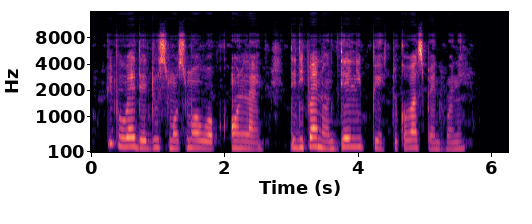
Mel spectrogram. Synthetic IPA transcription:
pipuwɛdedusmɔsmɔlwɔkɔ̃nlãɪ̃ndedipɛ̃ndɔ̃ndelipetukɔvaspɛ̃ndmɔni

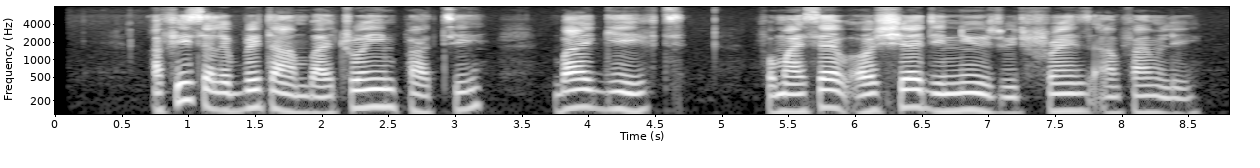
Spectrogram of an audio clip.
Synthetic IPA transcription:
aɪfisɛlɛbɹetãmbaɪtʰɹoĩnpʰatʰi | baɪɡift | fɔmaɪsɛlfɔʃɛdinjuzwidfɹɛ̃ndzã̰nfamili

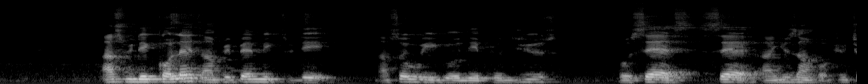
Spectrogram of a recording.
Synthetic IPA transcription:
aswidekɔlɛk̚tãnpɹipɛmiktude | nasowiɡodepɹodjus | pɹosɛsː | ɛfãnjuzãmfɔ̰fjut͡ʃɔ

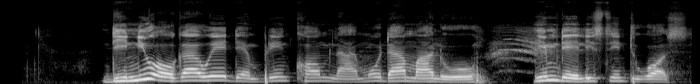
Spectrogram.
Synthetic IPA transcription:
dinjuɔɡawedɛ̃mbɹĩŋkʰɔ̃mnamodamanohĩmdelistĩntuɔs

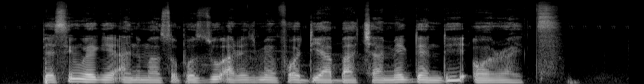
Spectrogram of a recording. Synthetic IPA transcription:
pʰɛsĩnweɡɛʔanĩmalsɔpʰos̬duʔa̰ɾẽɲd͡ʒmɛ̃ntfɔdiabat͡ʃamek̚dɛ̃mdeʔɔlɹaɪt

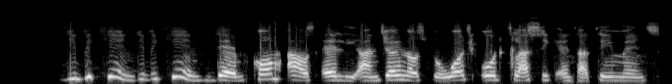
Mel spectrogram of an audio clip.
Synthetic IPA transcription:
dibikʰĩndibikʰĩndɛ̃mkɔ̃maʊtɛliãnd͡ʒɔ̃ɪ̃nɔstowɔt͡ʃodklasikɛ̃ntatẽnmɛ̃nts

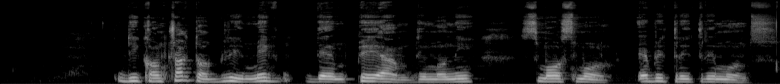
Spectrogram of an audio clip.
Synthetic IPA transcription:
dikʰɔ̃ntɹak̚tɔɡɹimekdɛ̃mpeamdimɔni | smɔlsmɔl | ɛvɹiθɾitɹimɔ̃nts

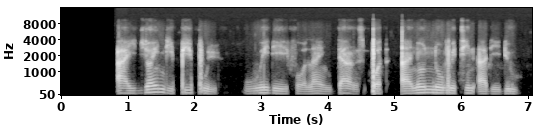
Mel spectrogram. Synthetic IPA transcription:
ʔaɪd͡ʒɔ̃ɪ̃ndəpʰipʰul | wedefɔlãɪ̃ndãnsb̥ɔt | ajnõnːowetʰĩnadedu

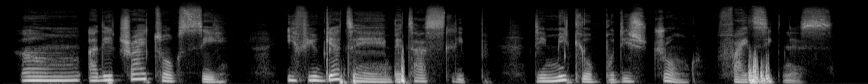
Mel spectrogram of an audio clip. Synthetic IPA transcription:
ʌmaɪdetʰɹaɪtʰɔkse | ifjuɡɛtʰɛbɛtʰaslip̚ | d̥emekʰjɔbɔdistɹɔ̃ŋɡ | faɪtsḭknɛ̰s

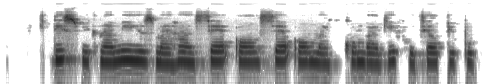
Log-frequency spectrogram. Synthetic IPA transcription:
diswiknamijuzmaɪɦãndsɛʔɔlsɛʔɔlmaɪkũmbaɡifɔtʰɛlpipɔl

